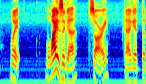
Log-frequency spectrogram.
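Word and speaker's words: Loaisiga: i don't know about felix retreat against jonathan loy saga wait lizega sorry gotta get the pronunciation right that'll work sure uh let's see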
